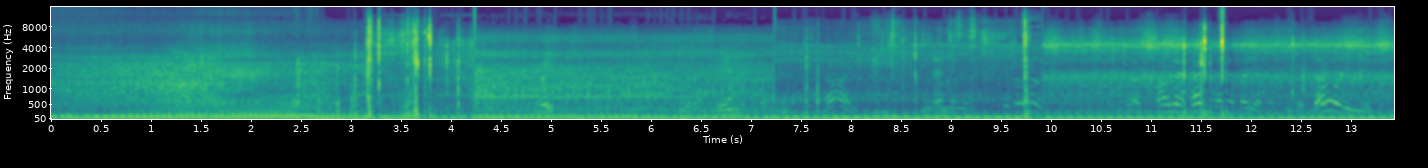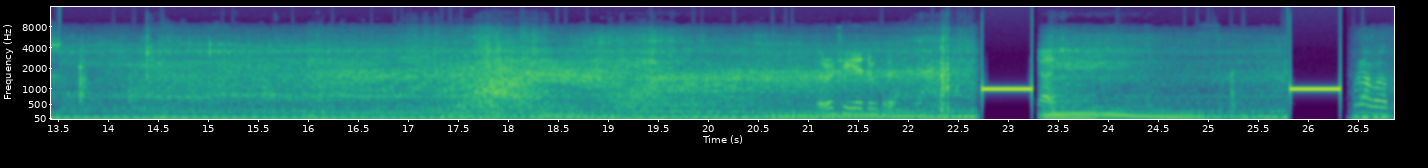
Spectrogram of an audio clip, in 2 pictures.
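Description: Motorcycle engine idling steadily, with muffled voices over it and a few sharp clicks early on. Near the end the sound cuts out for under a second and a steady bleep covers a word.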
